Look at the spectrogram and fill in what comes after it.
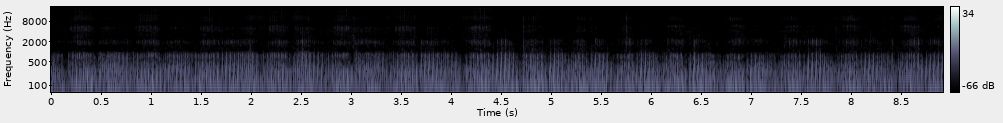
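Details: Straight-eared Scottish Fold kitten, a young male, purring during play at home: dense, throaty rumble of rapid pulses, holding an even level with brief dips in intensity.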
